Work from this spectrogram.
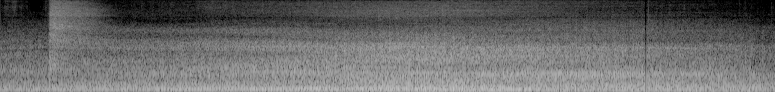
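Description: A school bus engine idles and rumbles steadily at moderate distance, with a sharp air-brake hiss at the start, heard outdoors in early morning with no talk.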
